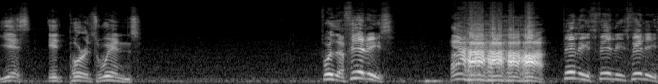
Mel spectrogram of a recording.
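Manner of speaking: very loud, bellowing put-on character voice. Cheering for the Phillies as a Triumph the Insult Dog impression. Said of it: "to do my impression of Triumph the Insult Dog".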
